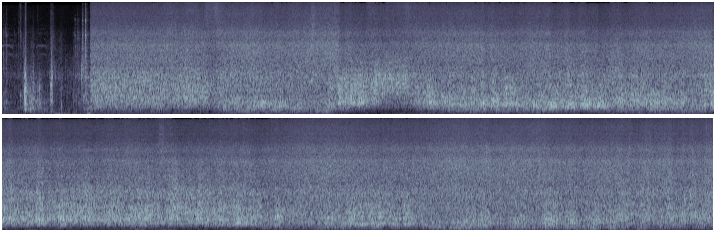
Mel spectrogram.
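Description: A few clicks of a ratchet chain binder being tightened on the trailer's tie-down chains, then, about two seconds in, a pressure-washer wand starts spraying water onto the tractor with a loud, steady hiss.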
